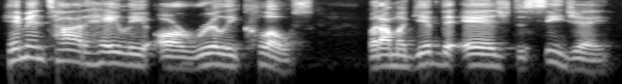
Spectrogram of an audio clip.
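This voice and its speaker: A man's voice: medium pitch, expressive, normal speed. A man, a former pro football receiver, telling career stories on a podcast in a reflective, emphatic way.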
